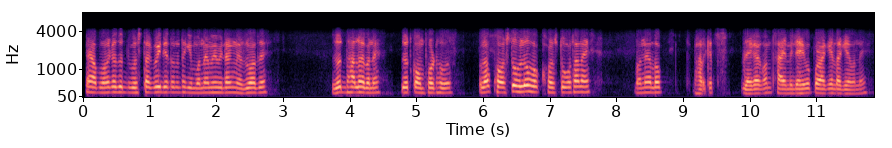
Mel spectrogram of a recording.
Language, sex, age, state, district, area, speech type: Assamese, male, 18-30, Assam, Majuli, urban, conversation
